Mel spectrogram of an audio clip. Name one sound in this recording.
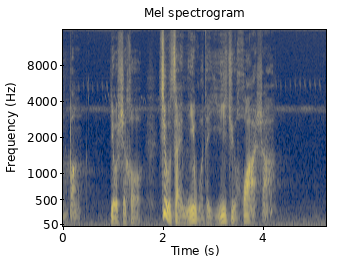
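Another elderly man speaks in a low, earnest voice, close by.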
